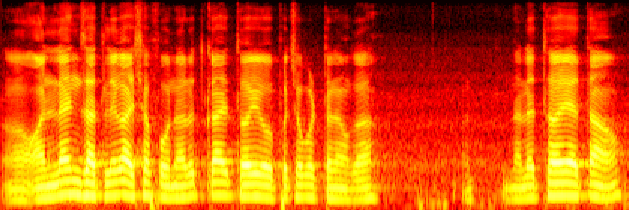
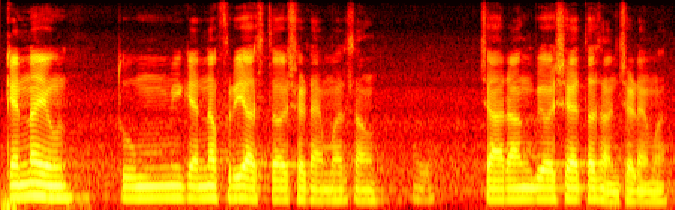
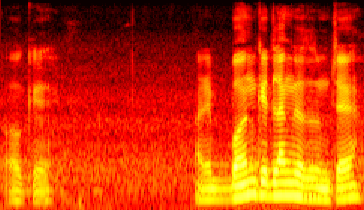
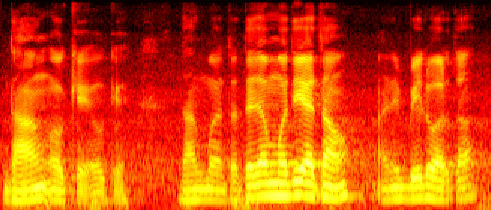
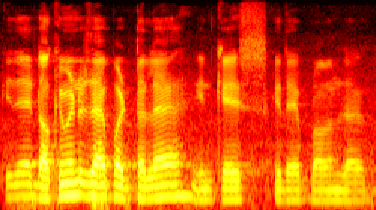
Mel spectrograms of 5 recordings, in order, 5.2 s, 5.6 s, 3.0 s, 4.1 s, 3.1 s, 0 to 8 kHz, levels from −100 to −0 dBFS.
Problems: constant background noise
